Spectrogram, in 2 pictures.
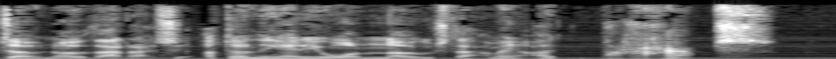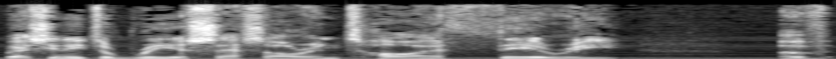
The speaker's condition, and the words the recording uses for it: No condition.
